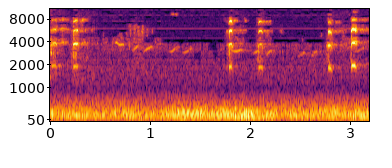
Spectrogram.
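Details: Blacksmith lapwings by a dam at Djuma Game Reserve on an April 2018 evening, with water thick-knees also calling and a cool south wind. They give sharp metallic hammer-on-anvil clinks in irregular bursts over faint whistles and a low rumble.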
